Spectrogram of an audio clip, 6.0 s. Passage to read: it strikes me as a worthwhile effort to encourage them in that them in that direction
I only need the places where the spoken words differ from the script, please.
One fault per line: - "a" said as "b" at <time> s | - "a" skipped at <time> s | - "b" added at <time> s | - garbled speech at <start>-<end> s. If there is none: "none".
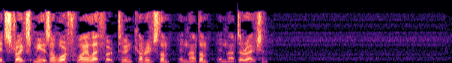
none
